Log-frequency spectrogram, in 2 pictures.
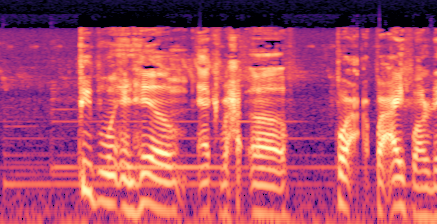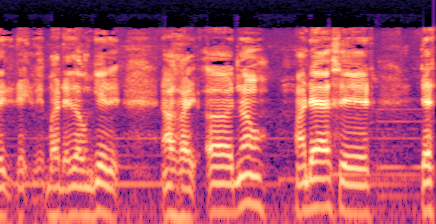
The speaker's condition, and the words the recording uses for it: Stuttering. It just comes out in the head, out the mouth.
